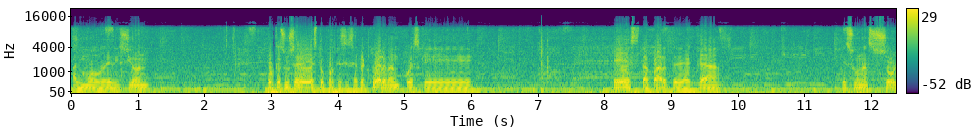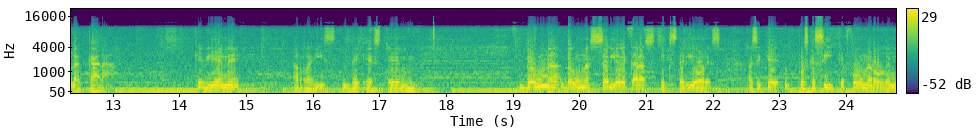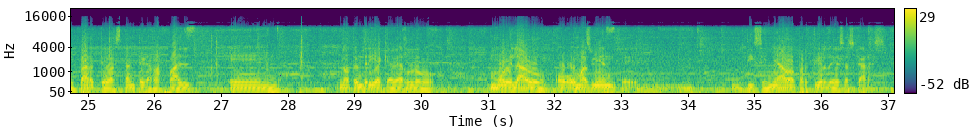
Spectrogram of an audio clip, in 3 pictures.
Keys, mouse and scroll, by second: 0.1 shift+right click, 0.2 shift+middle click, 0.3 shift+right click, 0.3 shift+middle click, 1.0-2.3 shift+right drag, 2.8 right click, 4.5 KP_7, 7.1 z, 7.8-8.2 scroll up 1, 11.1 right click, 11.7 right click, 12.5 right click, 13.9 scroll up 1, 15.4 right click, 16.1 right click, 23.1 click, 24.9 scroll down 1, 25.5 shift+middle click, 26.9 Tab, 27.6 Tab, 28.4 z, 31.1 right click, 31.9 right click, 32.7 click, 33.5-34.7 drag, 35.1 right click, 35.9-37.0 drag.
